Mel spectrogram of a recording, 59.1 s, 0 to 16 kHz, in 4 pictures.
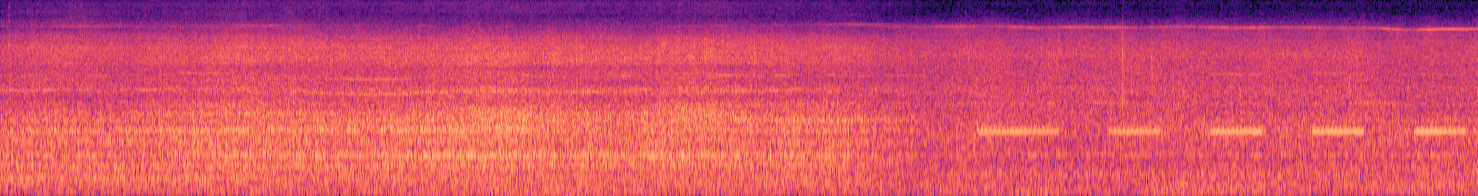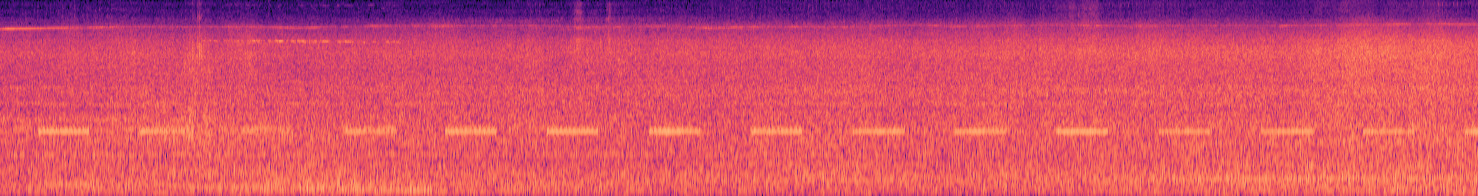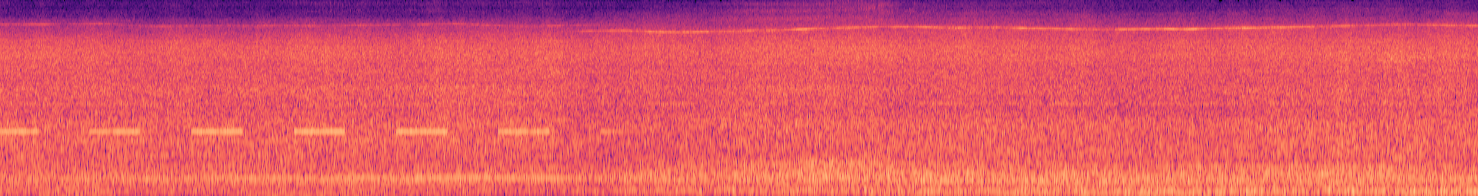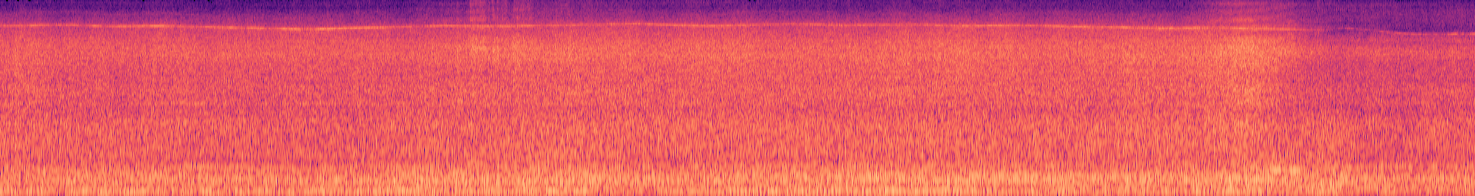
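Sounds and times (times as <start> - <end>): reversing alarm beeping: 0.0 - 46.0
diesel machinery running: 0.0 - 59.0.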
